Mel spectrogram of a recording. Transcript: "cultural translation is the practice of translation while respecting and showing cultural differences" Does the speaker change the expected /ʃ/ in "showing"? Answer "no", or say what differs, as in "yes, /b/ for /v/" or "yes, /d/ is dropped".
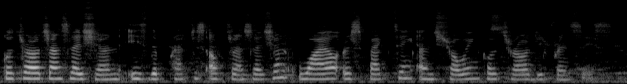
no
